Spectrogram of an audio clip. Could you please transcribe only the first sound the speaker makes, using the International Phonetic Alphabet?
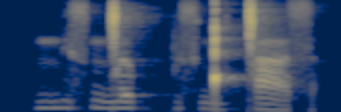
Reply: mʲ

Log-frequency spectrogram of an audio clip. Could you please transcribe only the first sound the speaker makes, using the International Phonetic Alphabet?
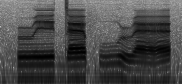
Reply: ɹ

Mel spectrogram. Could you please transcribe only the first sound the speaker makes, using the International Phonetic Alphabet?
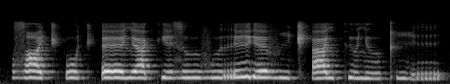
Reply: zˤ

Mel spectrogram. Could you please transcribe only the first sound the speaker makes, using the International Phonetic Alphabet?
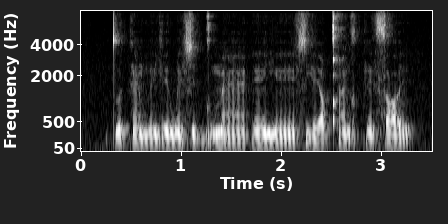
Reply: tʷ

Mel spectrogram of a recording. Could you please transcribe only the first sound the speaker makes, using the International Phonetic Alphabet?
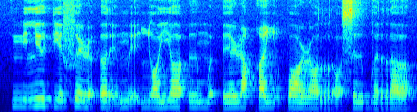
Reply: mʲ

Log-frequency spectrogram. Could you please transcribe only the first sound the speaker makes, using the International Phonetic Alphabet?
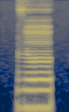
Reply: ð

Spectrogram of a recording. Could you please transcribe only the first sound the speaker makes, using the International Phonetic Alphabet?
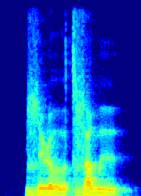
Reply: ɮ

